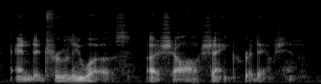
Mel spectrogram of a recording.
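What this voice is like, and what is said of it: Imitates a film narrator's voice. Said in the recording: “I could do an all right Shawshank Redemption.”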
